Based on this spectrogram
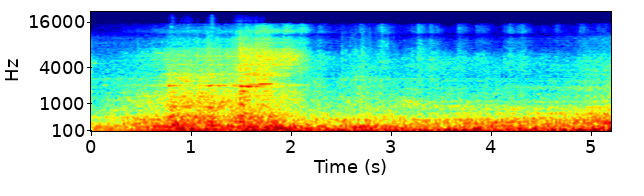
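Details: Rebuilt junkyard Gen 3 Hemi V8, stock short block and heads with springs, cam and manifold change, Holley Terminator X, on the dyno (540.7 at 6600, 494.4 at 5200): deep, steady rumble, even beat, no knocks or ticks; normal running.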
